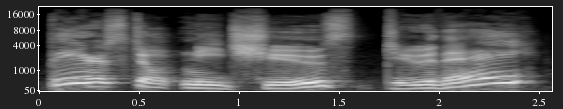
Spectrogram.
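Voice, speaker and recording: A man's voice: a little high, huge pitch swings, drawn-out words, pitched above the performer's own voice, heavily acted. A man voicing a friendly, apologetic talking bear in a storybook. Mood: sheepish explaining. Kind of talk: storybook character voice.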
